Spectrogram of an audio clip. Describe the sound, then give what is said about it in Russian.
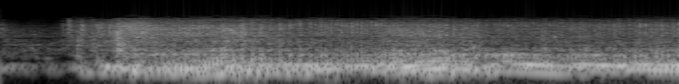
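A boat motor starts on choppy water with a short cranking burst, then settles into a loud, steady, rough running drone that continues to the end, with no talk. “Мотор запустился сразу, но тут же и заглох.”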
